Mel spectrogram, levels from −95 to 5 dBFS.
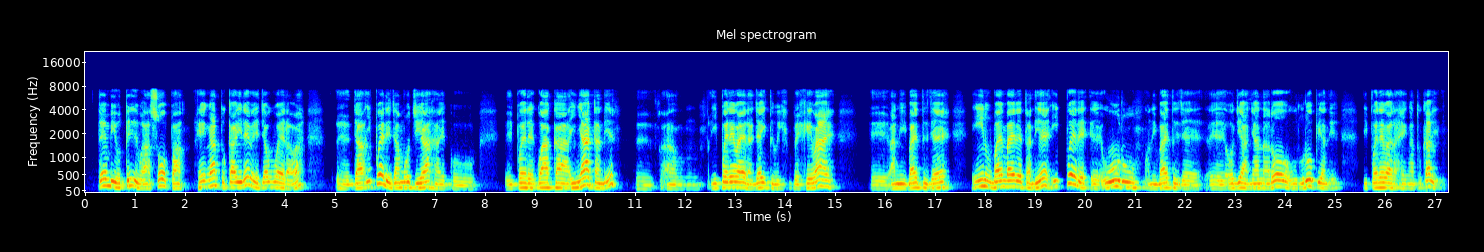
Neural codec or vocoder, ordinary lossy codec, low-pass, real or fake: none; MP3, 96 kbps; 7.2 kHz; real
